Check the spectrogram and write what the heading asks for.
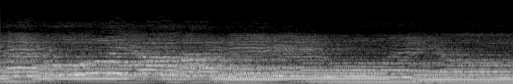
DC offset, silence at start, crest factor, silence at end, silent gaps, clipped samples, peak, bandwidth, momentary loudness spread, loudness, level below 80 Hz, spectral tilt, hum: under 0.1%; 0 s; 12 dB; 0 s; none; under 0.1%; -4 dBFS; 8 kHz; 3 LU; -18 LUFS; -36 dBFS; -8 dB/octave; none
